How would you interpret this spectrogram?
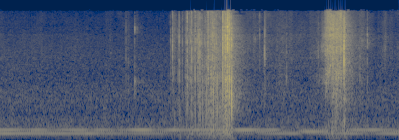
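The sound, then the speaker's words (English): Playing cards are riffled and shuffled for a card reading in two crisp, rustling bursts, a longer flutter followed by a shorter one, over a faint steady hum with no talking. “All right, let's get you some cards.”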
